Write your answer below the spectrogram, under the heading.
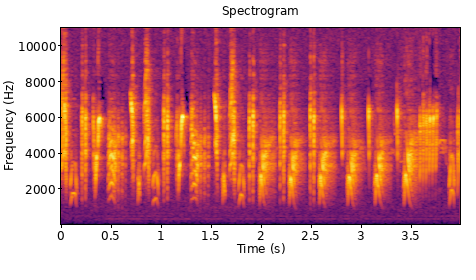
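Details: Dense, hurried song from a wild marsh warbler: a rush of scratchy, chirping and slurred notes packed tightly together with hardly a pause, over a faint low hum.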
